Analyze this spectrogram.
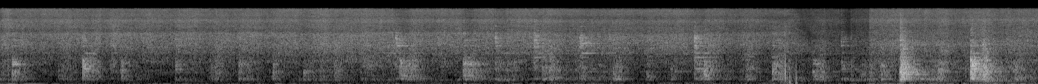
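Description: Mutton, shallots and tomatoes sizzling in an aluminium pot while a metal spoon stirs and scrapes against the pot in irregular strokes over a steady hiss of frying.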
